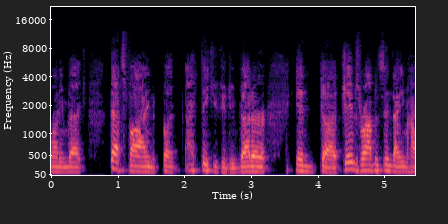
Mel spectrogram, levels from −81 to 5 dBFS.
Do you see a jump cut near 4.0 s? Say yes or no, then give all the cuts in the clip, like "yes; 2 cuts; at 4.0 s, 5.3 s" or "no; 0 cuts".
no; 0 cuts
